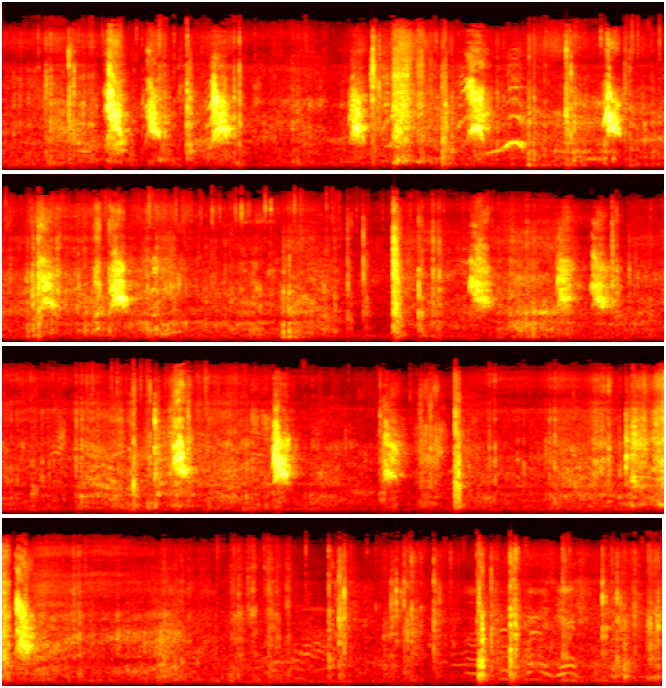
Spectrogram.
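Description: A dog barks loudly and repeatedly.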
